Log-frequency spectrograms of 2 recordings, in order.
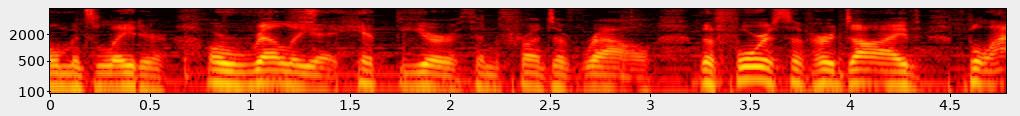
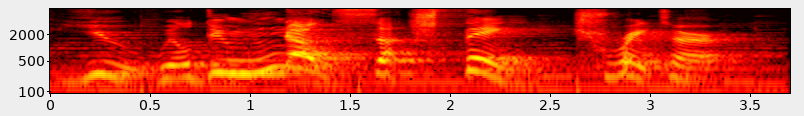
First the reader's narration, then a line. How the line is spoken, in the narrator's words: The voice thundered down from above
